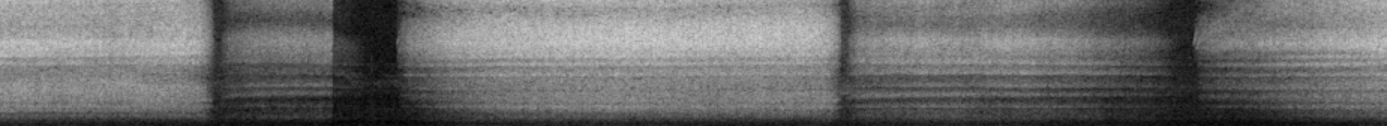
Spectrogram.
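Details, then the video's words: Snake hissing while attacking: long, harsh, airy hisses broken by short silent breaks, several drawn-out bursts of breathy noise with no other sounds. "The sound of a snake attacking | The hissing sound of a snake"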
